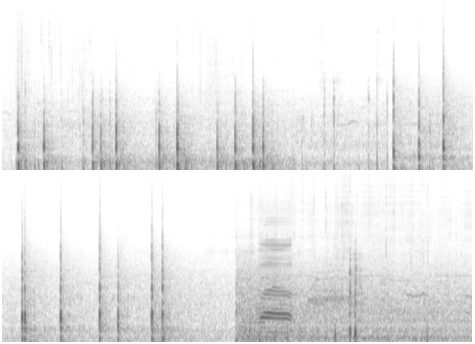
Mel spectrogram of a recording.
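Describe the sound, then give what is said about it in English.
Fireworks from a fireworks display bang and crackle in an irregular series of sharp pops over roughly nine seconds, followed by a denser burst of crackling with a whistling tone near the end. “Fireworks have begun.”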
